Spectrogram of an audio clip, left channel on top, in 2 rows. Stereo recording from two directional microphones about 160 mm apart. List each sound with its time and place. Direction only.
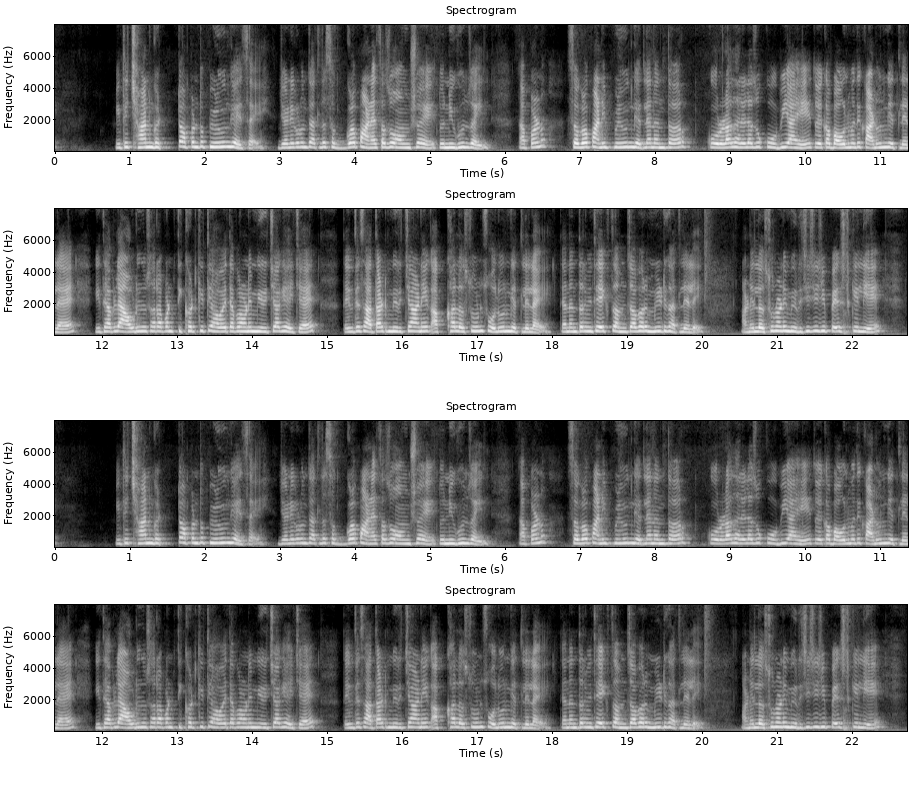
0.8 s a woman's voice: 25° left (ahead or behind)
